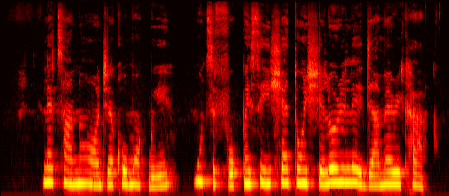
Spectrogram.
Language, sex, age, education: Yoruba, female, 15-29, tertiary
